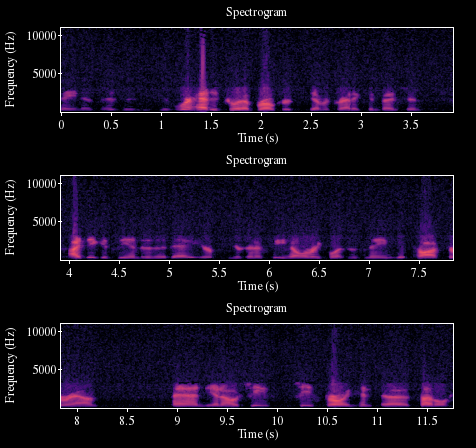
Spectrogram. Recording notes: Live show with a call in guest!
